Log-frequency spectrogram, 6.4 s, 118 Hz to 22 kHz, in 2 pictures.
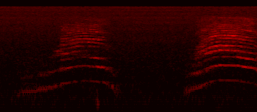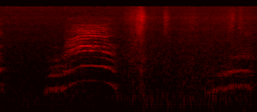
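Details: Indoors at 6 am, Betty the Alzheimer's cat meows to wake her household: three full arched meows roughly a second and a half apart, a brief click, then the start of a fourth.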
